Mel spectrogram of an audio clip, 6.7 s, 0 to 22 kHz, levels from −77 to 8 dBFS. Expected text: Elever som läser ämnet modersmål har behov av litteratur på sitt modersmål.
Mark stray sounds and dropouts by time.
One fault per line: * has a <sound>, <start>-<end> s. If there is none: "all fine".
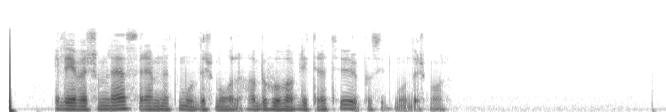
all fine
